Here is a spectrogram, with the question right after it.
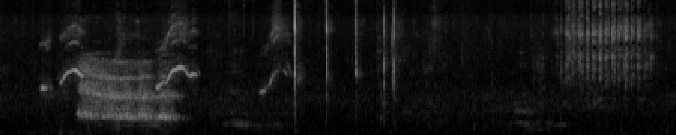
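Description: Hungarian vizsla puppies give a high, wavering whine that rises and falls, followed by soft clicks.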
